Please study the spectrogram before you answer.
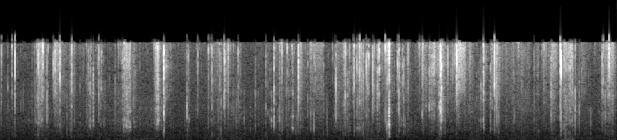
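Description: A Kinder chocolate Easter bunny wrapped in blue aluminium foil is held in both hands while fingertips squeeze and rub the foil. The result is quiet, dense, bright crinkling with many sharp, dry crackles and almost no low end.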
